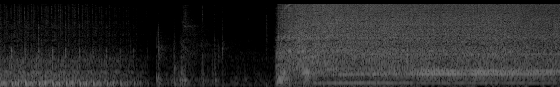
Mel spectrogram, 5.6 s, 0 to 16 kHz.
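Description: A powered foam saw buzzes, pauses briefly with a few rattling knocks, then starts up again as a loud, steady, harsh whirring roar while a 17-year-old cuts relatively soft upholstery foam to size for the back cushion of a seat. No one speaks.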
